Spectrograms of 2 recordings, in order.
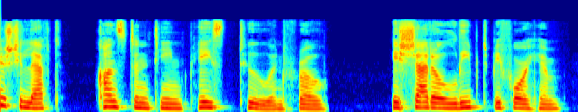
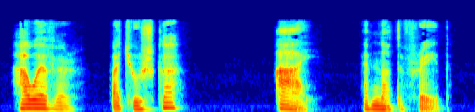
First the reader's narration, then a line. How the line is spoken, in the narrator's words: She hesitated and added very softly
